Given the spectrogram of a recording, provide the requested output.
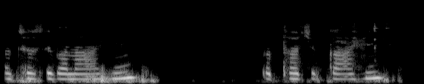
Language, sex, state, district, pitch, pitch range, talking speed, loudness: Chhattisgarhi, female, Chhattisgarh, Jashpur, 255 Hz, 250-285 Hz, 100 wpm, -23 LUFS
